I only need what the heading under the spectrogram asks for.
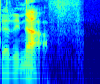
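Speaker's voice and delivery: put-on Italian accent. Speaker dropping back into a character's italian accent for a moment: italian accent. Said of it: "drop back into my Italian accent".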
